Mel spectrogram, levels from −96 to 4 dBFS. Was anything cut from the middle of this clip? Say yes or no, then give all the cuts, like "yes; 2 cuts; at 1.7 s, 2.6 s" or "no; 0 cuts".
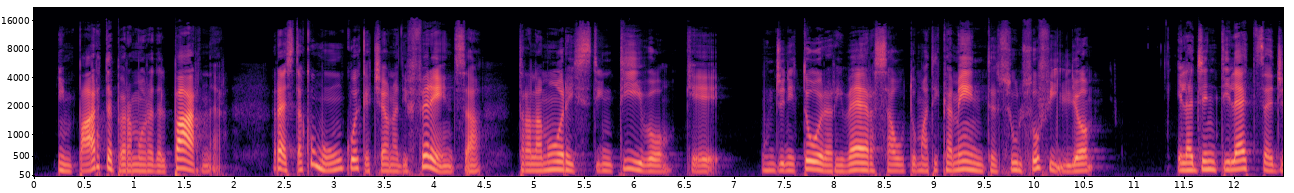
no; 0 cuts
